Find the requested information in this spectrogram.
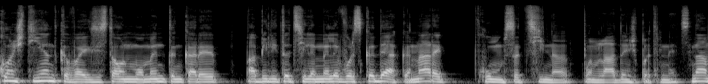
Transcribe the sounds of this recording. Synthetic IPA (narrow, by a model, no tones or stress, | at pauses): ko̞nʃt̪ie̞nt̪̚kəvae̞ɡzist̪aunmo̞me̞nt̪ɨŋkaɾe̞abilit̪ət̪sile̞me̞le̞vo̞rskəd̪eakənaɾe̞kʰumsət̪sinəpɨnəlad̪ɨnʃʲbət̪ɾɨne̞t̪sʲnam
